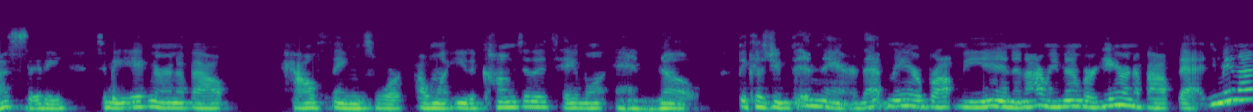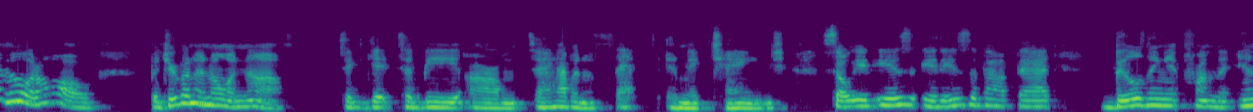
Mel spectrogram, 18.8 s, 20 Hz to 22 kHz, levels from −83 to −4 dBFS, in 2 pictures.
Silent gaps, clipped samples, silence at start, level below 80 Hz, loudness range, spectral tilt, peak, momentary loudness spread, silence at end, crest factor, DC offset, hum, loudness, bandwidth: 11.74-11.91 s, 17.57-17.61 s; under 0.1%; 0 s; -70 dBFS; 2 LU; -7 dB/octave; -14 dBFS; 8 LU; 0 s; 12 dB; under 0.1%; none; -28 LUFS; 8.8 kHz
